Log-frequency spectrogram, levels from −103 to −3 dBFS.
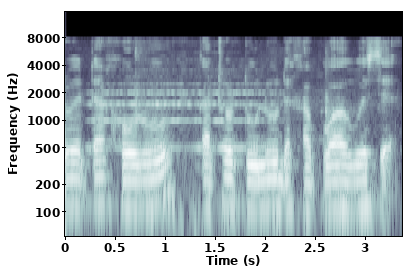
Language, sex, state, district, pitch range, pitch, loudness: Assamese, male, Assam, Sonitpur, 110-120 Hz, 110 Hz, -16 LUFS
